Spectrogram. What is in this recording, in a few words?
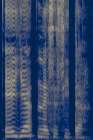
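"ella necesita", Spanish, female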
